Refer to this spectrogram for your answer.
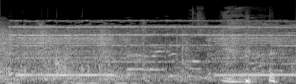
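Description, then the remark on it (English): A loud, steady alarm blares continuously, its shrill layered tones holding one pitch over a rumbling, clattering background for about three seconds. “and we might have to push the button here, black character named Smokey. We need to talk about Smokey. Alarm!”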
